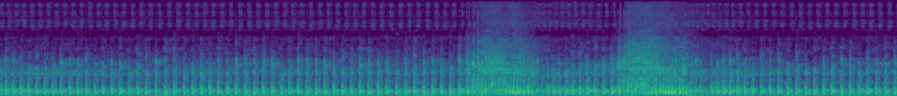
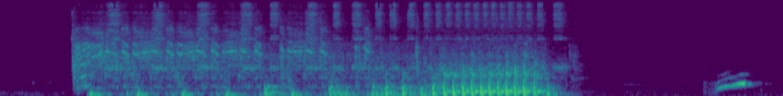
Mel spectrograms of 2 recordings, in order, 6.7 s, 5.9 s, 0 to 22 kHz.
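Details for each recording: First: 2008 Kawasaki KFX450R sport quad, sat unused and would not start, running on its original fuel injector: loud, even single-cylinder thump at fast idle, two throttle blips, settling smoothly; exhaust baffle tampered with, may need repacking. Normal running. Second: 2008 Kawasaki KFX450R that sat unused, gasoline with 2-stroke oil primed into the cylinder: starter churns a few seconds, engine catches and fires evenly briefly, then dies; compression fine, fuel delivery (fuel pump) suspected faulty.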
